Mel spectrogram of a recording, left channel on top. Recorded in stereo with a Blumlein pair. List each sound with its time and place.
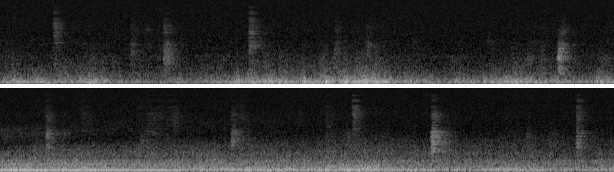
0.0 s a vehicle: 40° right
